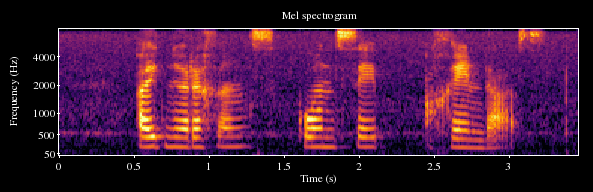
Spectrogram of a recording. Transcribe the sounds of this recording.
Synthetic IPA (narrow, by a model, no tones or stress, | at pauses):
ʔœɥtnuəɾəχəŋskɔnsɛp | ʔɐχɛndɐ̰s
